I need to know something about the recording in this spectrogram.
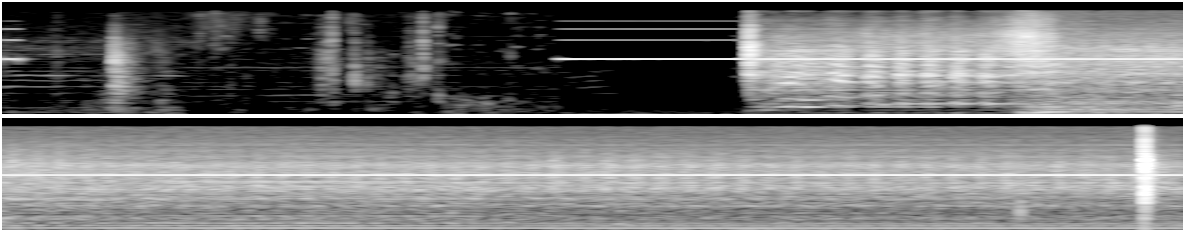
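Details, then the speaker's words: Car with a weak, borderline battery jump-started with a supercapacitor jump starter: a steady high electronic ready beep, about a second of rhythmic cranking, then the engine fires and settles into an even idle. "got to be kidding me that actually worked unbelievable"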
